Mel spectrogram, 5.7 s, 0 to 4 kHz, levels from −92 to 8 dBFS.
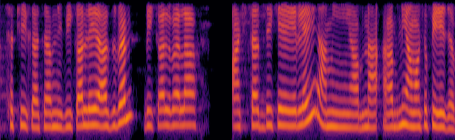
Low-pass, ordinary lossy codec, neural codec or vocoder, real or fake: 3.6 kHz; none; codec, 16 kHz, 8 kbps, FunCodec, trained on LibriTTS, 25 frames a second; fake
